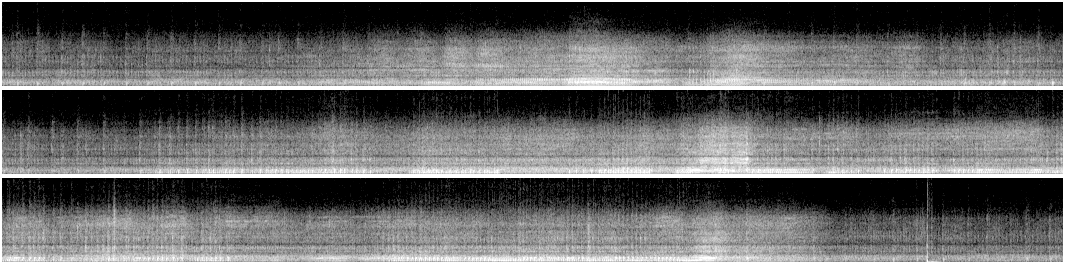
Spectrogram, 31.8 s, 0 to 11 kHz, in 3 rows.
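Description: Husqvarna TE 300 two-stroke enduro motorcycle engine being ridden on and off the throttle, its note rising and falling with each rev. It runs louder and harder from about twelve seconds in, with a quick rising rev near the end, heard from a helmet-mounted camera.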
